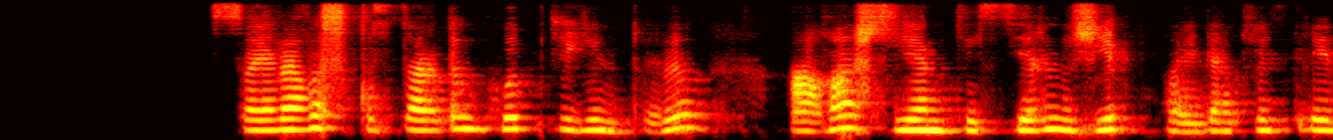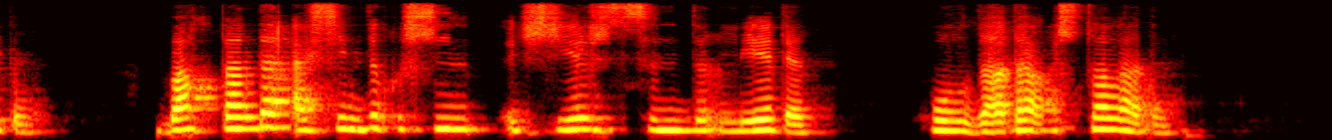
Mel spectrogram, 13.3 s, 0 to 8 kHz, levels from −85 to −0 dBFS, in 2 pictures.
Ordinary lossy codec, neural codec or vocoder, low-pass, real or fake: none; codec, 16 kHz in and 24 kHz out, 0.6 kbps, FireRedTTS-2 codec; 7.2 kHz; fake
